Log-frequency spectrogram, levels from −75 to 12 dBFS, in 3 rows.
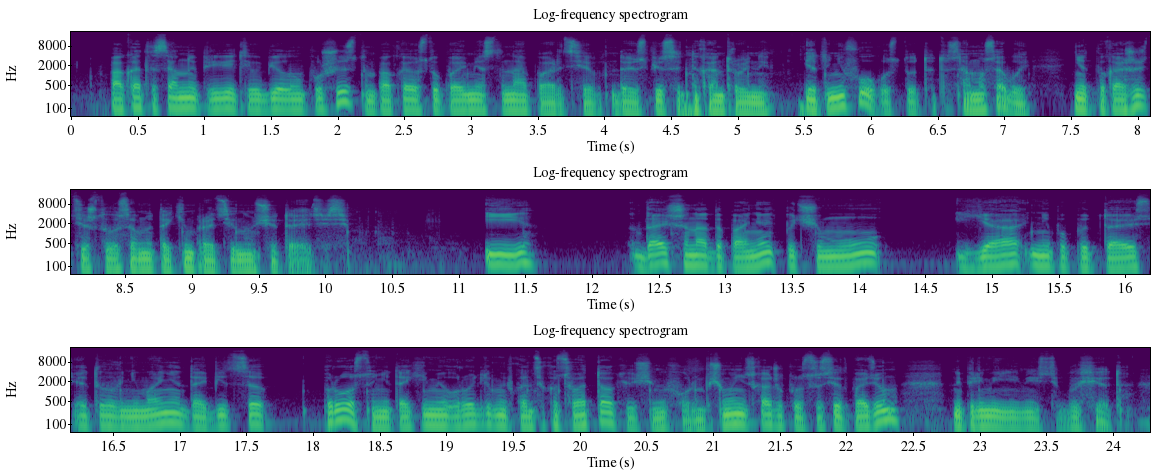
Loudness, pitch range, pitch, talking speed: -17 LUFS, 85-105 Hz, 95 Hz, 160 wpm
